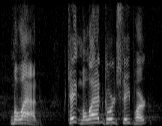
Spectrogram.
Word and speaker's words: Malad: Is that Do you pronounce it Malad? Malad.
